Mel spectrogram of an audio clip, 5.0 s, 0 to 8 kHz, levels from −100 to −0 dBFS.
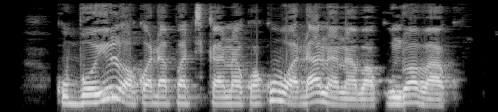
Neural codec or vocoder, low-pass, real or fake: none; 7.2 kHz; real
